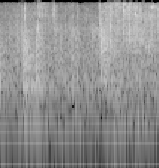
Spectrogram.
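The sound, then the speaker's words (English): Keys and watches clatter into a hat in a couple of bursts, a bright metallic jingle and clink that rattles briefly, pauses, then jangles again. No one speaks. “We'll put all keys and watches in the hat over there.”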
